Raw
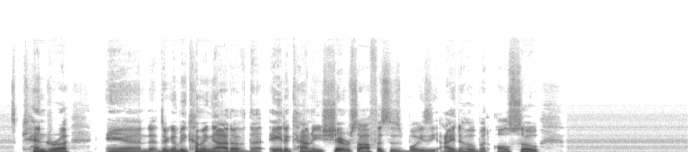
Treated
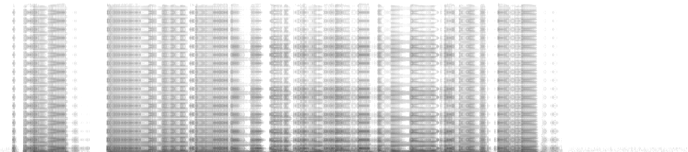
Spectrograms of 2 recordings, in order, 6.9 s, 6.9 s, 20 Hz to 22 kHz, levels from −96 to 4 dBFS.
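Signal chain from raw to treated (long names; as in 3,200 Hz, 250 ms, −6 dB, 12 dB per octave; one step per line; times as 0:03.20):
downward compressor 16 to 1, threshold −39 dBFS, peak gain reduction 16.5 dB
noise gate −55 dBFS, range −27 dB
decimation without filtering 36×
0:02.33–0:04.53: EQ curve with evenly spaced ripples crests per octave 1.3, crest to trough 14 dB
level +4 dB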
